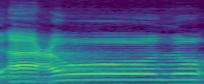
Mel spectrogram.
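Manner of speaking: "a'udzu" stretched slowly, ain held; slow model a'udzu. Shown as a demonstration. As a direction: drag "a'udzu" out, pause after the ain. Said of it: "gitu ya". ("a'udzu" dibaca lambat dengan jeda)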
